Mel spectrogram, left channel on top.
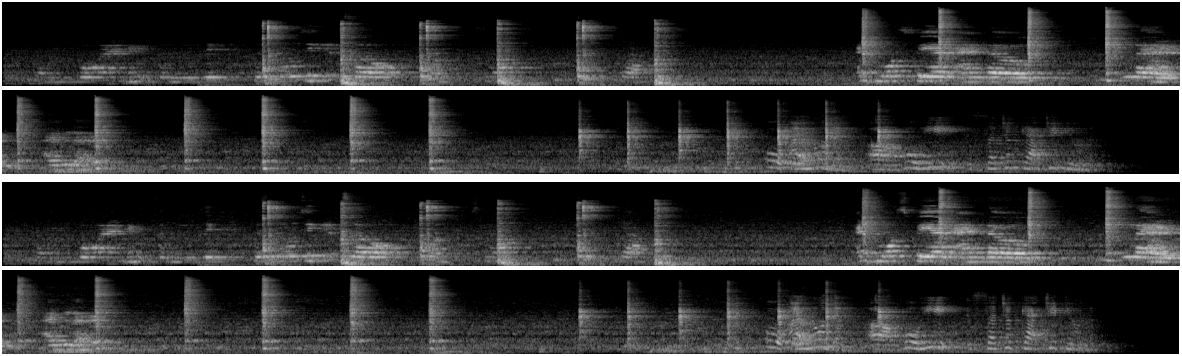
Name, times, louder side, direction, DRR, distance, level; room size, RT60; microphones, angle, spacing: voice 1, 0.8-1.3 2.0-2.1 2.5-3.9 4.3-4.4 4.9-5.1 6.2-6.4 8.5-10.3 11.2-11.7 12.2-12.8 19.7-19.9, right 2 dB, 60° right, 0 dB, 1.1 m, -23 dB
sound 1, 2.0-2.9 3.4-4.4 4.9-5.4 5.7-6.0 6.5-6.7 8.4-8.8 9.4-9.5 10.1-10.4 11.0-11.2 11.9-12.0 12.7-12.9 13.6-13.7 14.4-14.5 15.0-15.4 16.0-16.5 17.5-17.6 18.0-18.1 18.5-18.6 19.0-19.1 19.5-19.6 20.0-20.1 20.5-20.6, left 2 dB, 20° left, 1.1 m, -24 dB
voice 2, 19.4-22.7, right 2 dB, 30° right, 0 dB, 1.7 m, -31 dB
12.5 x 8.3 x 3.3 m, 0.89 s
head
